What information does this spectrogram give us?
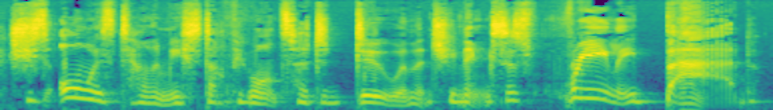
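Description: A woman's voice: on the low side, wildly swooping pitch, a little fast, a bit bright, slightly rough, heavily acted. A woman voicing a brazen, coy young woman who gossips in a squealing, singsong way for a story. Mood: gleeful gossip.

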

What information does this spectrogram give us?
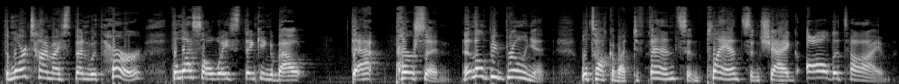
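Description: Female narrator as insecure lovestruck young man, stubborn, emphatic, blurting, animated swooping pitch, storybook character. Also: brisk. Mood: resolute. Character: excitable, insecure young man in love, stubborn and hot-tempered.

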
